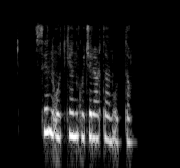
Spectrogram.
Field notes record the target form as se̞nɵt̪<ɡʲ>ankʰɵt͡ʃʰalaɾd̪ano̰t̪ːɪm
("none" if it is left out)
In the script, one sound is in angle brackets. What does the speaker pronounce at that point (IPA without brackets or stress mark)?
kʲ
